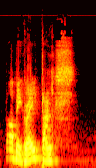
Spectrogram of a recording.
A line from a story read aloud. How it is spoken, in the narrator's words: Miles, who shouted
